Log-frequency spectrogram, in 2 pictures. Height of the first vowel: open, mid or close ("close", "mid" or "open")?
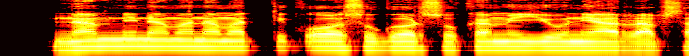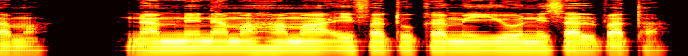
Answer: open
